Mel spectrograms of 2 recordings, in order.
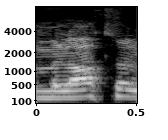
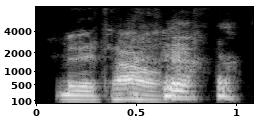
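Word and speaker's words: Militão: That Milito or Mulatto goal, however you spell it. Militao.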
